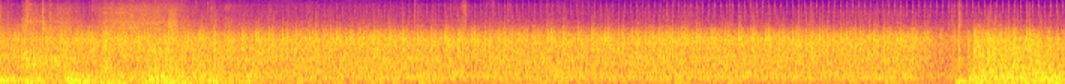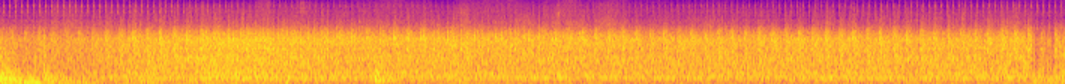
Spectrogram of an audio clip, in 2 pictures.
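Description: Film projector running with a steady mechanical clatter, with a brief louder rush of noise about six seconds in.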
